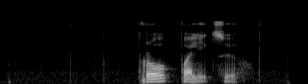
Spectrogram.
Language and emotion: Russian, neutral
